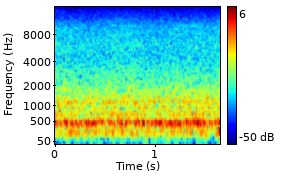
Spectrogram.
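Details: Hive of honey bees during removal from a barn in La Feria, Texas: an even, continuous buzzing drone with no other clear sounds, ending in a faint bump.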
